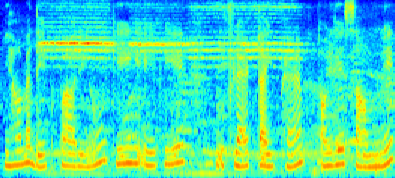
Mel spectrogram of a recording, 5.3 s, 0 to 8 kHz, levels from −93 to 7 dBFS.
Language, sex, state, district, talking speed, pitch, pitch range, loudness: Hindi, female, Haryana, Jhajjar, 170 wpm, 220 Hz, 210-255 Hz, -17 LUFS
